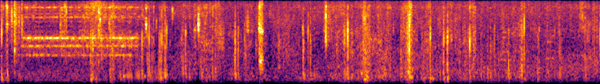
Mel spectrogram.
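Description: A telephone rings back after a dropped call. A faint, steady ringing tone fills the first couple of seconds, then gives way to quiet line hiss and scattered soft clicks.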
